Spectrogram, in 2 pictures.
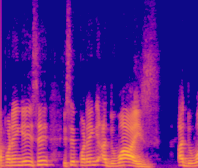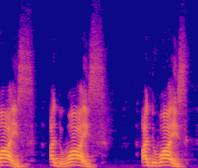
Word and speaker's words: advice: इसे इसे पढ़ेंगे एडवाइज एडवाइस एडवाइस एडवाइस American में भी एडवाइस पढ़ते हैं और ब्रिटिश में भी एडवाइस पढ़ते दोनों में ही कोई फर्क नहीं है ओके और यहां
